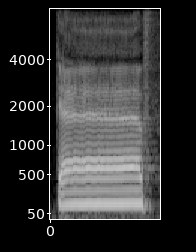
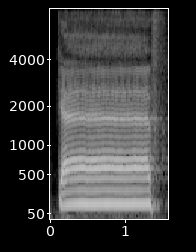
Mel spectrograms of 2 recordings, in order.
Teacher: কাফের মাখরাজ হলো জিহ্বার গোড়া থেকে একটু আগে বাড়িয়ে তার বরাবর উপরে তালের সঙ্গে লাগিয়ে উচ্চারিত হয়। · তৃতীয় নম্বর হরফটির নাম ক্যাফ। কাফ উচ্চারণের ক্ষেত্রে অবশ্যই পাতলা করে উচ্চারণ করতে হবে এবং 3 আলিফ টেনে পড়তে হবে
